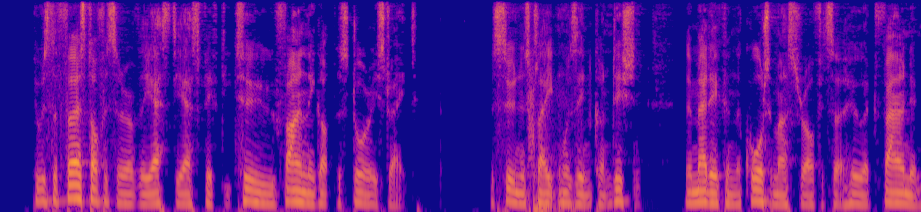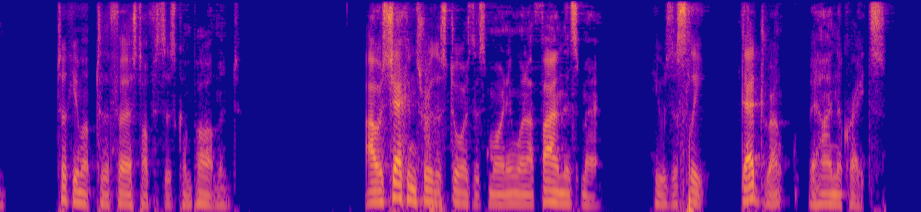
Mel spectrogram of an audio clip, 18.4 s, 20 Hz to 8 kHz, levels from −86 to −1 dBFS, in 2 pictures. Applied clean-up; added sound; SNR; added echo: classical method spectral subtraction.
